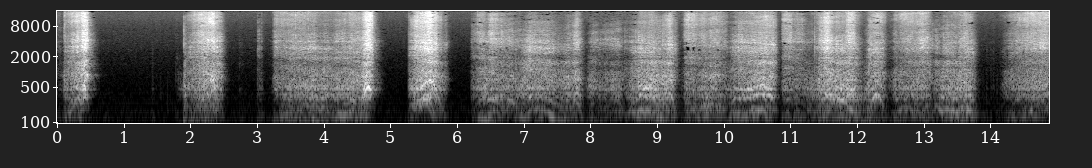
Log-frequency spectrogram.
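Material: Canvas.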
